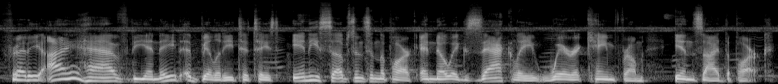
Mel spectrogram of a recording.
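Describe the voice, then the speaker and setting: A man playing an excitable, skeptical, wisecracking amateur explorer in a scripted audio drama, with a theatrical, jokey delivery. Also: mid-range voice, moderate pace, few pauses, close to an everyday voice. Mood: playfully boastful. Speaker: co-host of a theme park podcast.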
